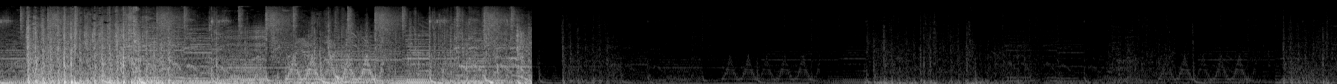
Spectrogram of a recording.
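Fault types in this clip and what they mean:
One channel inverted: From 5.3 s to the end, the sound drops by about 32 dB. Only a small remnant remains. The likely cause is one stereo channel with reversed polarity. Summing to mono then cancelled everything the channels shared.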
